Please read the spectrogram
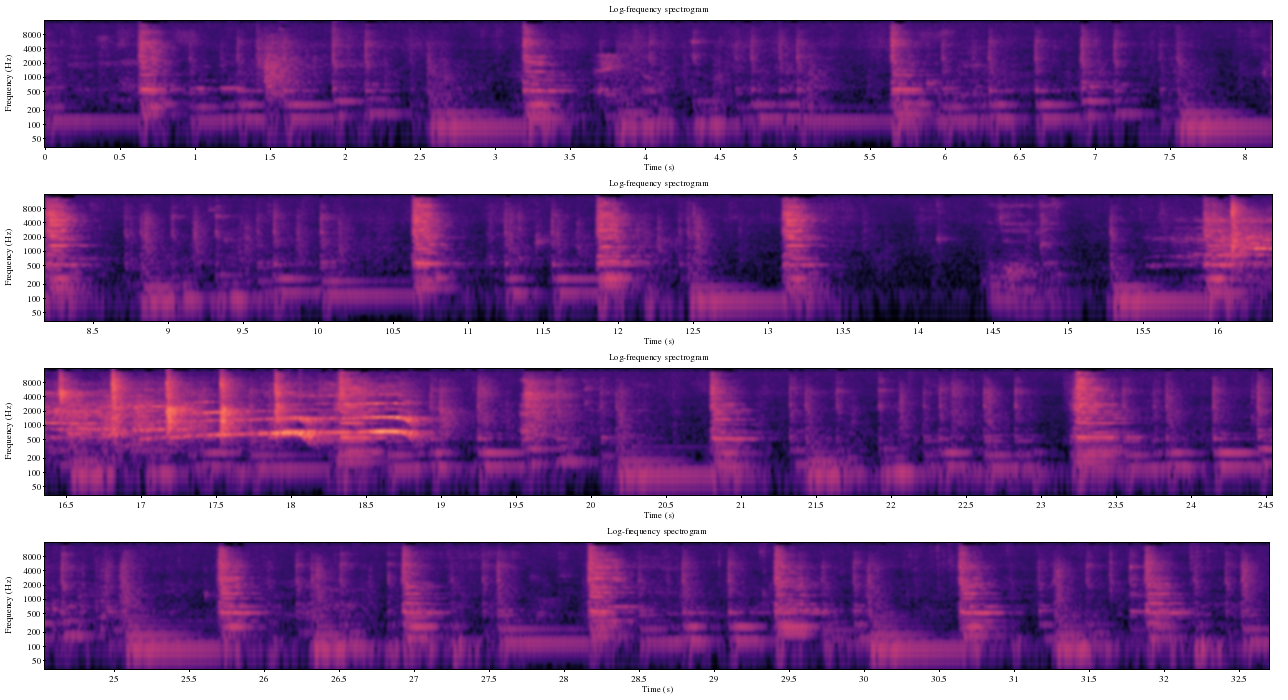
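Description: Steel-string acoustic guitar played solo, picked notes over deep bass notes in a steady rhythm, with a brief pause just before the middle. A wordless voice rises and bends over the guitar for a few seconds about halfway through, the loudest moment.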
